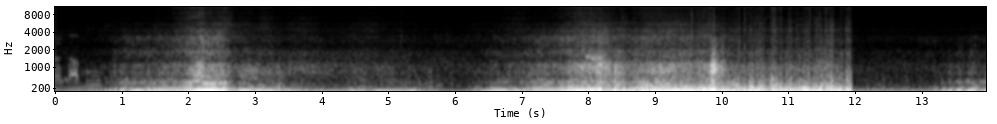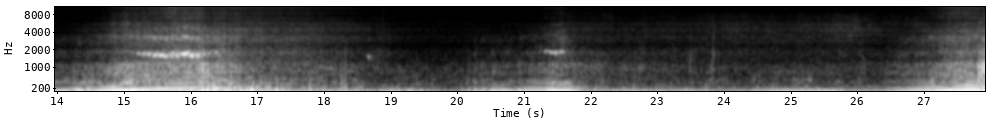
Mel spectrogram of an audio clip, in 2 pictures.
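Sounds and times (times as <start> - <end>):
car engine revving through upshifts: 0.7 - 10.5, 13.6 - 19.1, 20.2 - 27.9
exhaust crackle on shifts: 21.7 - 27.9.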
